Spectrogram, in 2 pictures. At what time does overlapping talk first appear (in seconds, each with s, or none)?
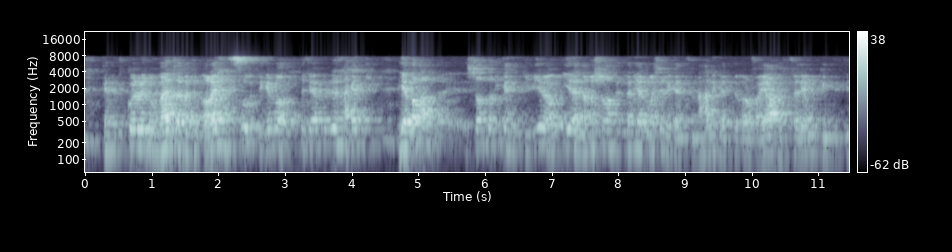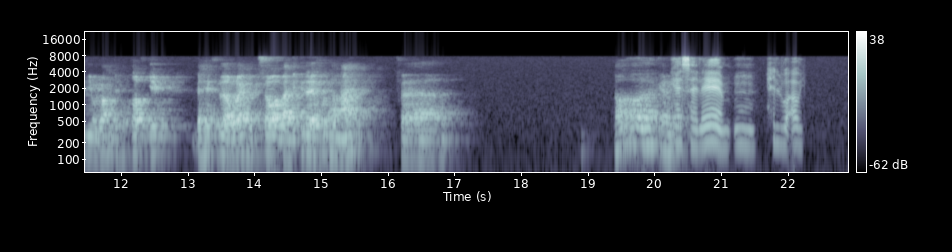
none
